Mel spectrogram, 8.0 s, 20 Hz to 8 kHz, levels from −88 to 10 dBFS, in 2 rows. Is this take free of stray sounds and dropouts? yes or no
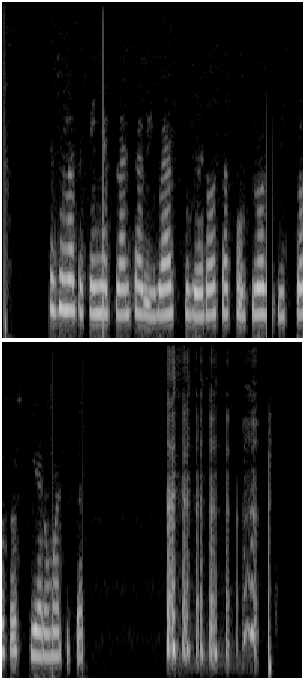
no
